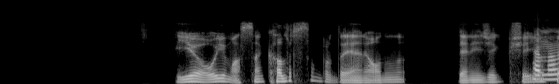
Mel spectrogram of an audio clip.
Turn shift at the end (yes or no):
yes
